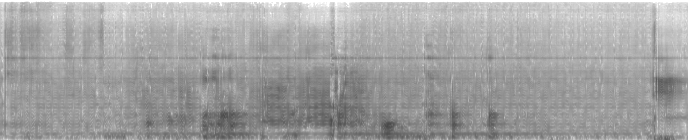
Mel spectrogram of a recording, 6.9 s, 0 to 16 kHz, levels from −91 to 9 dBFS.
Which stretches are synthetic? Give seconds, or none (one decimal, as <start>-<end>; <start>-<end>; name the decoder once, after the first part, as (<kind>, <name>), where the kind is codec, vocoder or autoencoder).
0.0-6.9 (vocoder, BigVGAN v2)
